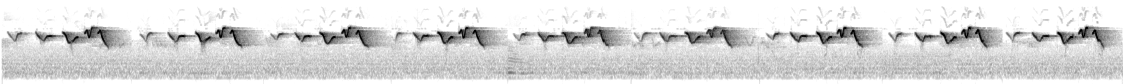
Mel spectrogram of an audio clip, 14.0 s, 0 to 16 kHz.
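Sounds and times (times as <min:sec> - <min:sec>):
Hooded Warbler: 0:00.0 - 0:14.0.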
